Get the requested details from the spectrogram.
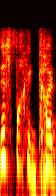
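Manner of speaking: full-throated loud yell, high and swooping. Retelling what a woman said after a camera flash blinded her in the theater, retelling her loud yell. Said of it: "She yelled it like like loud".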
